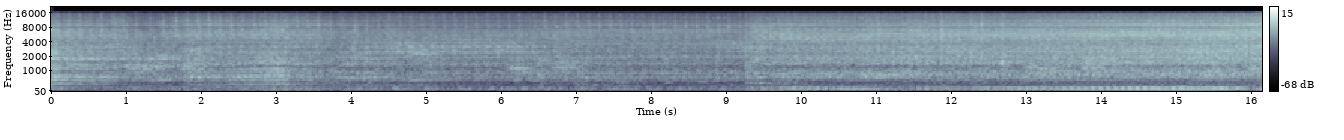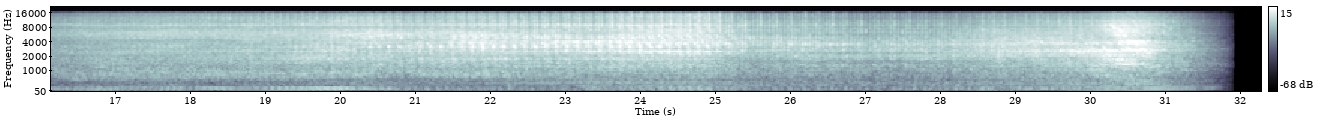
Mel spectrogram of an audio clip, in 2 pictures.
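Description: An old car's engine running as the car drives up toward the listener: it grows steadily louder for about fifteen seconds, eases off, and rises again near the end.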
